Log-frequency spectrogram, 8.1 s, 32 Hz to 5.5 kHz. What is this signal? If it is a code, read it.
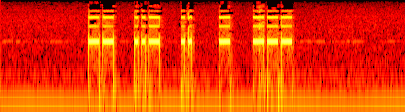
Morse code, heard as a keyed tone, about 17 wpm, 820 Hz. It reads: M U I T O
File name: cursos / CURSO DE TELEGRAFIA / Telegrafia - Trilha 13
